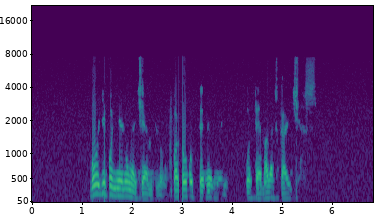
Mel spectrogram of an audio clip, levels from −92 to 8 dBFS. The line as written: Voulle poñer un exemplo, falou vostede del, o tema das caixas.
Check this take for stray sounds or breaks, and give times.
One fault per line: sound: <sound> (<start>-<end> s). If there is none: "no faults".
sound: dropout (2.9-3.0 s)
